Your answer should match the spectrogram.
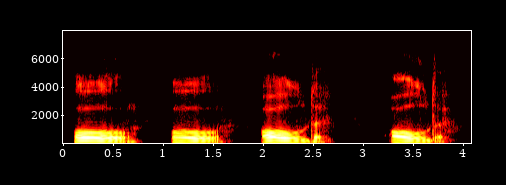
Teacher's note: Like, how old are you? It comes after a vowel, o, and then you have the dark L.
